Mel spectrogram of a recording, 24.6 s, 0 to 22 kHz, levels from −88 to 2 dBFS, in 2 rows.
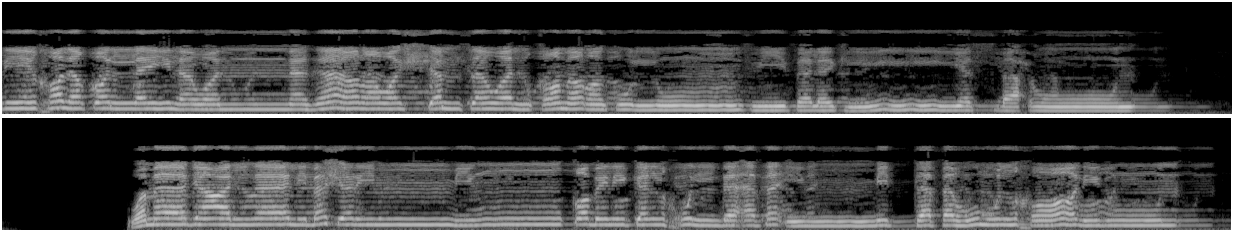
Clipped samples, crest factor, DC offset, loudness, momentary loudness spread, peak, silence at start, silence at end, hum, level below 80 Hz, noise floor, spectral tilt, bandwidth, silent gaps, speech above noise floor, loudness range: under 0.1%; 18 dB; under 0.1%; -25 LUFS; 7 LU; -6 dBFS; 0 s; 0.2 s; none; -58 dBFS; -59 dBFS; -3.5 dB/octave; 8 kHz; 12.56-13.47 s; 34 dB; 4 LU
